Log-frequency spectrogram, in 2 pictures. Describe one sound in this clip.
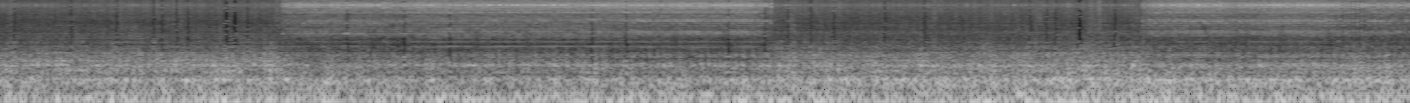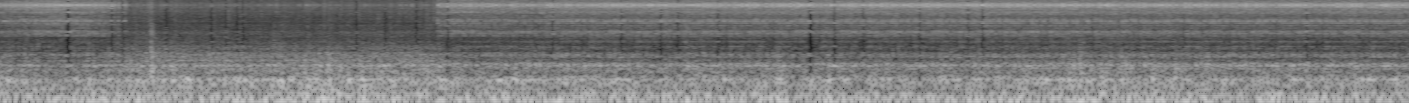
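Tyres roll and hum on a paved road.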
